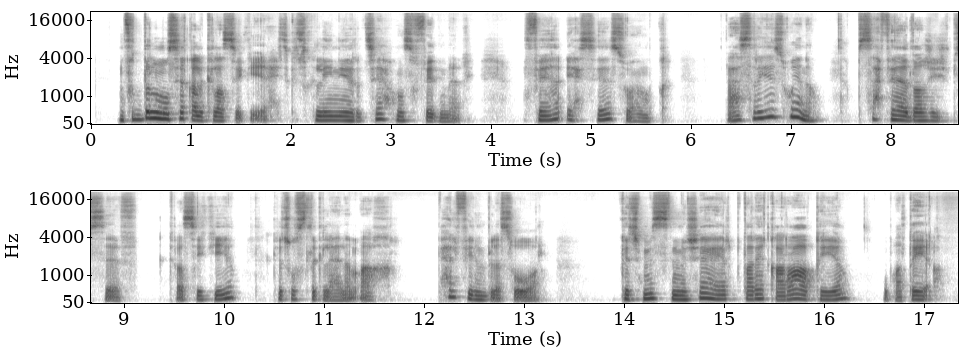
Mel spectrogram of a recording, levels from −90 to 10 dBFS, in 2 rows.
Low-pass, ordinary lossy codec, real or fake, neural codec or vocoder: none; none; real; none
